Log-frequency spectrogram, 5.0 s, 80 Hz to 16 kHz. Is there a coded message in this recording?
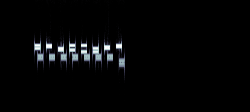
Yes: multi-frequency trunk signalling (R2, with the far end's replies) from 0.7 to 2.5 s, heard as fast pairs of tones, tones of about 120 ms. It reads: 90387260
